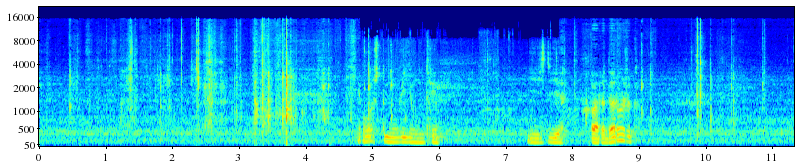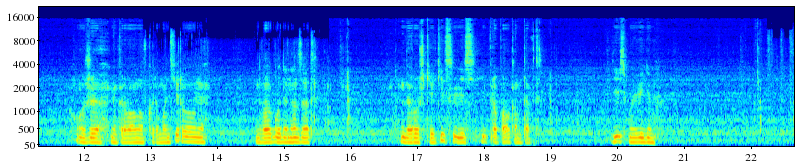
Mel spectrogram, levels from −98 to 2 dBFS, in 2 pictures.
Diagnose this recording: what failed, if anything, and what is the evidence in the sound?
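Bluetooth SBC bit pool drop, at 4.80 to 7.80 s, 12.88 to 15.67 s and from 22.23 s to the end, is a codec-stage fault. The treble dulls and gritty noise rises, consistent with a congested link forcing the bit pool from about 31 down to 11, roughly 83 kbps, until the rate recovers.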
